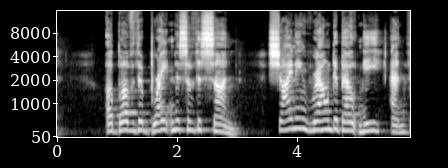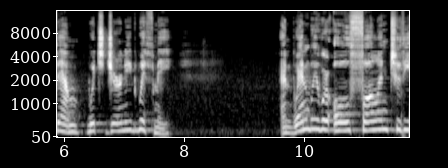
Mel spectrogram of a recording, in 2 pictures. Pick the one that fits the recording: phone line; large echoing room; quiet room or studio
large echoing room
